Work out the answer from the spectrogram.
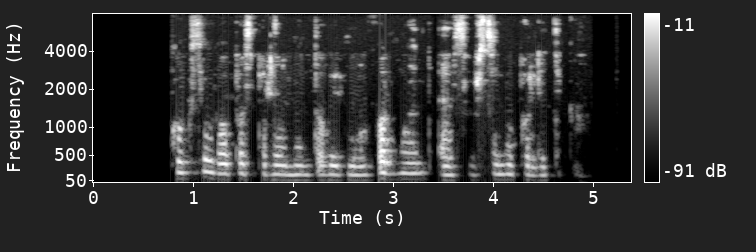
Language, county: Lithuanian, Šiauliai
